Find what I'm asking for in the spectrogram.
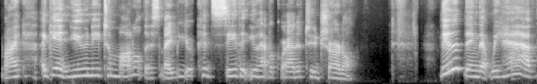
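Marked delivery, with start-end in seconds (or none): none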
